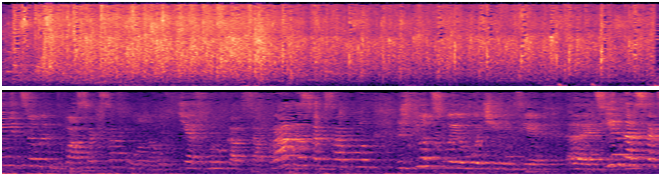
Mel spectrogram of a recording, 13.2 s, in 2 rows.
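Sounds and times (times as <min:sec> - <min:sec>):
large audience applause: 0:00.0 - 0:06.5
speech: 0:10.1 - 0:13.1.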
